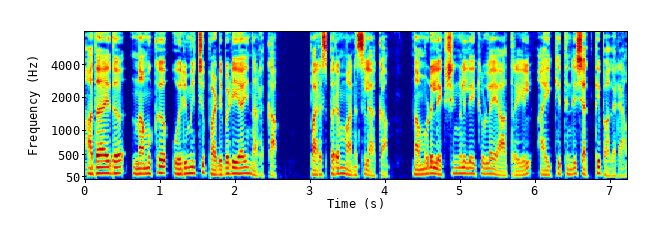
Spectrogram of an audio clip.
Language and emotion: Malayalam, neutral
